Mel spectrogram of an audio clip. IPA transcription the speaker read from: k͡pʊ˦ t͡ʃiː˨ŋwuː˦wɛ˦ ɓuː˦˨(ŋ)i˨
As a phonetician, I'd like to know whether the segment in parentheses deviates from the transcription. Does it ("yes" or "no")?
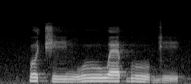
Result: yes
